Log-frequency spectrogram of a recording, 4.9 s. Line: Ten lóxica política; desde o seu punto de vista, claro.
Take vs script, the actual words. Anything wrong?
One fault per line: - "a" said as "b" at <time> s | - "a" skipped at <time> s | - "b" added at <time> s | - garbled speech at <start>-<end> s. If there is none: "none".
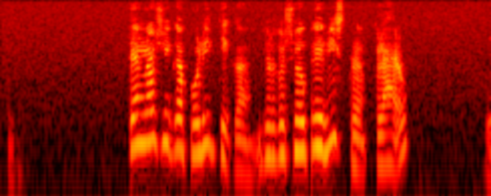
- "punto" skipped at 3.0 s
